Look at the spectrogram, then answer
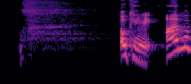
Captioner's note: sighs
